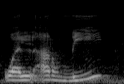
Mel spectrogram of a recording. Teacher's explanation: Selanjutnya pada kalimat wal ardhi ada lamnya masih tetap dibaca jelas namanya berarti izhar qamari atau alif lam qamariah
